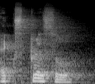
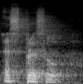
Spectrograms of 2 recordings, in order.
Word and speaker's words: espresso: It is not espresso. It is espresso.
